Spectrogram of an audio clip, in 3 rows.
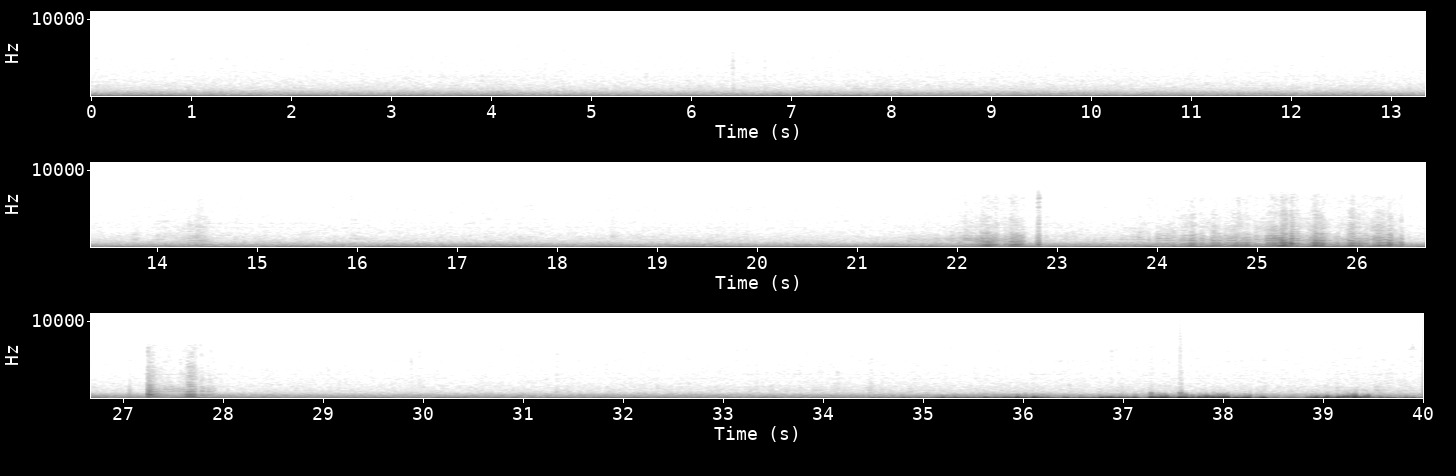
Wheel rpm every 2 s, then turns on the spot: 0, 0, 0, 0, 0, 0, 0, 0, 0, 0, 0, 0, 0, 0, 0, 0, 0, 0, 0, 0.
none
